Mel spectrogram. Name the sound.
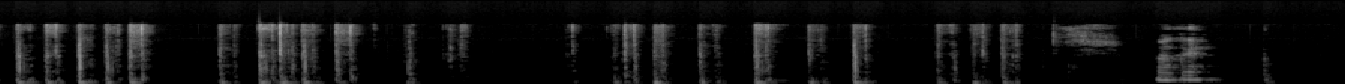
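typing on a computer keyboard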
